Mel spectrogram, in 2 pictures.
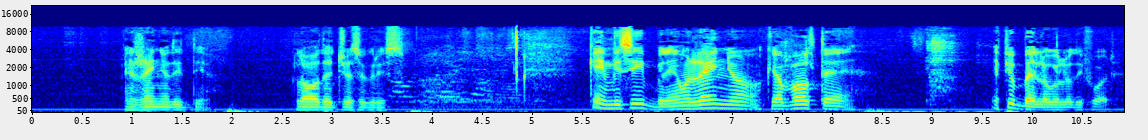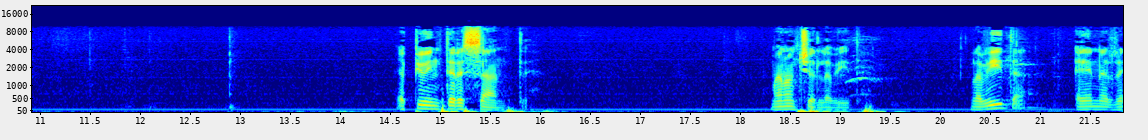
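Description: A middle-aged man speaks with feeling into a microphone, in bursts with pauses.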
